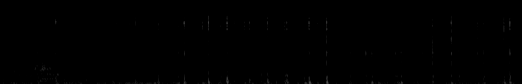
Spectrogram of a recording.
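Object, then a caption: Empty cardboard toilet paper tube. A small, empty, hollow brown cardboard toilet paper tube, held in one hand, is tapped and scratched with fingertips and short nails. A soft scratching rustle near the start gives way to a quick, irregular series of quiet, sharp, dry clicks that stop almost instantly.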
